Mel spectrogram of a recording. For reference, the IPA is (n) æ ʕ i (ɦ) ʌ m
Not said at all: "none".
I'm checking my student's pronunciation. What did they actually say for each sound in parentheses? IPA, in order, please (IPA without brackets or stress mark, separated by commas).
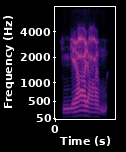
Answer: nʲ, ʕ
